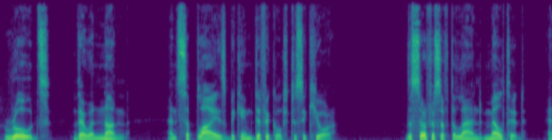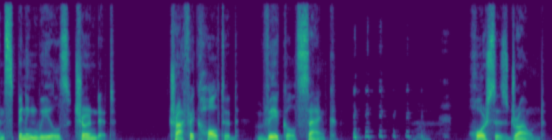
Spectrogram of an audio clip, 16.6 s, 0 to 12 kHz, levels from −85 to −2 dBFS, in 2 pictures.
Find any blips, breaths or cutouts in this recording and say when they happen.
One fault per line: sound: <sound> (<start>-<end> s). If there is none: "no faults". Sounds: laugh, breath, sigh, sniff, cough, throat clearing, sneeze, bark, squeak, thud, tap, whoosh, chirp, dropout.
sound: laugh (13.6-15.1 s)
